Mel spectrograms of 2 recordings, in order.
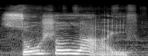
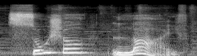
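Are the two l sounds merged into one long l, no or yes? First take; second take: yes; no. First: The l sounds merge into one long l. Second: The two l sounds are said separately.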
